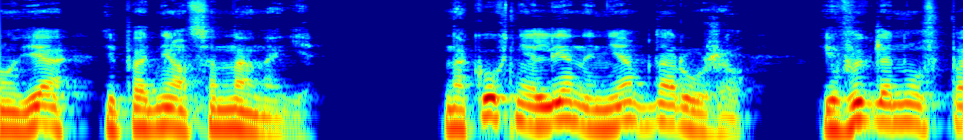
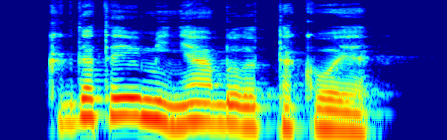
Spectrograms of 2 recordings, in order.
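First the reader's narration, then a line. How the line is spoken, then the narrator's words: Slightly sad sigh. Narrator (Russian): немного грустно вздохнула она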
